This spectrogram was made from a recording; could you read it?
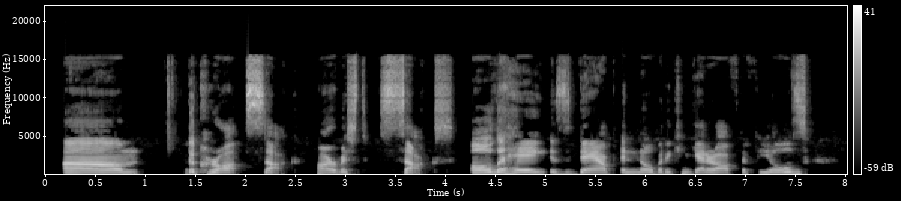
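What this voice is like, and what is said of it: Rural Alberta accent, drawn-out ers. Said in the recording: “my very hick rural Alberta accent with the long drawn out ers”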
